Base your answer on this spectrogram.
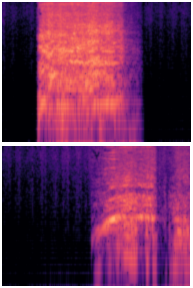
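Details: Horse sounds: a rough, groaning neigh of about one and a half seconds, silence, then a shorter rising, breathy whinny ending in quick snorts.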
